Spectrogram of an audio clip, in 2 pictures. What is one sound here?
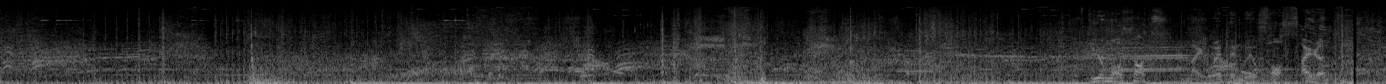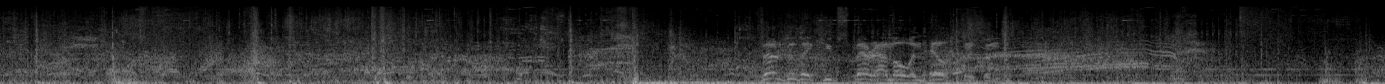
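An electric weapon crackles and buzzes.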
